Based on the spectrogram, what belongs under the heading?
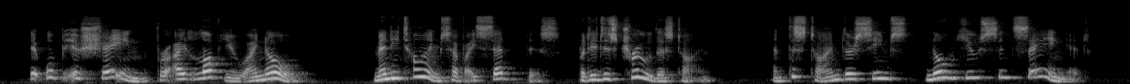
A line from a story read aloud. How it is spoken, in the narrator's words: declared hoarsely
